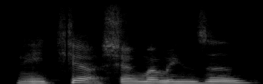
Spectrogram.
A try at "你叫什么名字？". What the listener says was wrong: 叫টাকে clear করে বলতে হবে, 你叫什 আহা, 叫এভাবে হবে না, 叫মানে আরেকটু সফট করে বাট ফলিং টোন হবে, 叫।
